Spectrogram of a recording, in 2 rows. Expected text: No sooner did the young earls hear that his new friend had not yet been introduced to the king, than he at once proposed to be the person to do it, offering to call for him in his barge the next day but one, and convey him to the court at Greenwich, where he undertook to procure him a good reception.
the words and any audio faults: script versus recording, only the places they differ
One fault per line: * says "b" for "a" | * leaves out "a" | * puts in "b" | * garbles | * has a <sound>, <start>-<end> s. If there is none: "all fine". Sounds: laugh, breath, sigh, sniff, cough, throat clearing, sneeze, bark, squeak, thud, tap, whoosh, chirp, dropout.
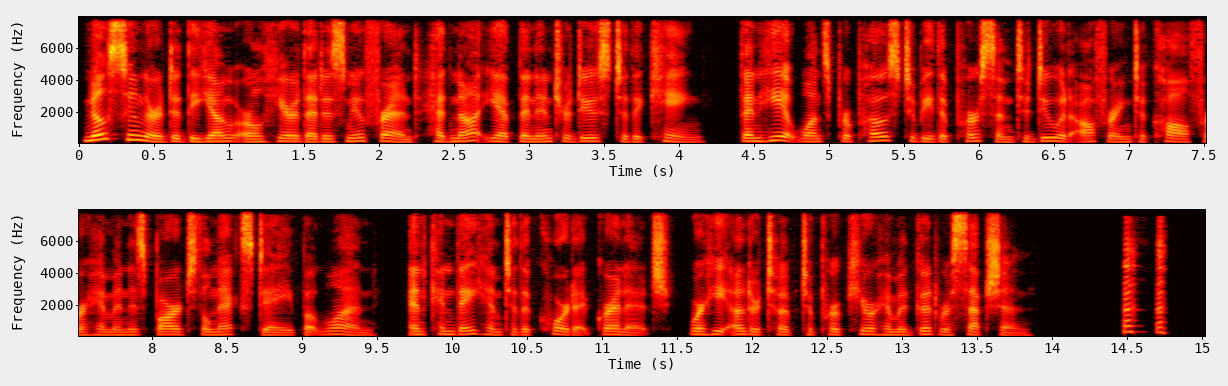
* says "earl" for "earls"
* has a laugh, 14.5-14.8 s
